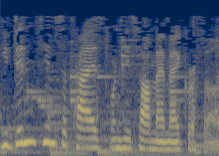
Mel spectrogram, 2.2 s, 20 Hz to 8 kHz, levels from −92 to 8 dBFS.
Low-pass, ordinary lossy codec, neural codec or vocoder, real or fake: 7.2 kHz; MP3, 24 kbps; none; real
